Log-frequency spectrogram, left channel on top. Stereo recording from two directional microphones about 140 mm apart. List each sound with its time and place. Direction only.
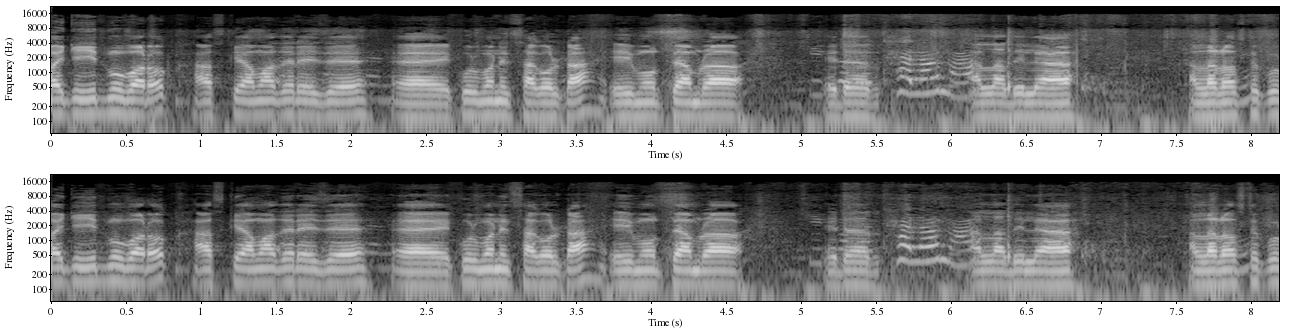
0.0 s speech: centre (ahead or behind)
0.9 s a man's voice: 20° right (ahead or behind)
